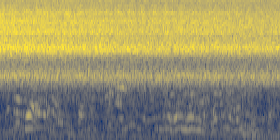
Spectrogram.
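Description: Cicadas fill the air with a steady, high, hissing drone that never pauses.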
